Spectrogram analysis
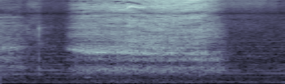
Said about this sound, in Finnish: Aina on hengitys. Hengitä syvään.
